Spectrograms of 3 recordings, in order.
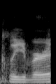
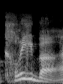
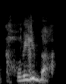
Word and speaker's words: Kleber: You can call him Kleber. It's fine. – Or Kleba. I think actually the R is silent. You have to go Kleba.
